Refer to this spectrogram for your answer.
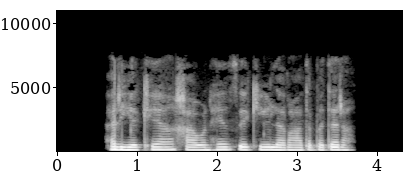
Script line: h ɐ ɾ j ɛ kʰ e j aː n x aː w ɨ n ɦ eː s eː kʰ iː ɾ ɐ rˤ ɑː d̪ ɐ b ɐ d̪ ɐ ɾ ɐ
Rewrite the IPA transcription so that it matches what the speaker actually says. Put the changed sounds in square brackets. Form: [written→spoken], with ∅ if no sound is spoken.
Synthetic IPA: h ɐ ɾ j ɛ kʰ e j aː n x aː w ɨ n ɦ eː [s→z] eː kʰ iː [ɾ→l] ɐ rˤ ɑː d̪ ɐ b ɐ d̪ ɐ ɾ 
